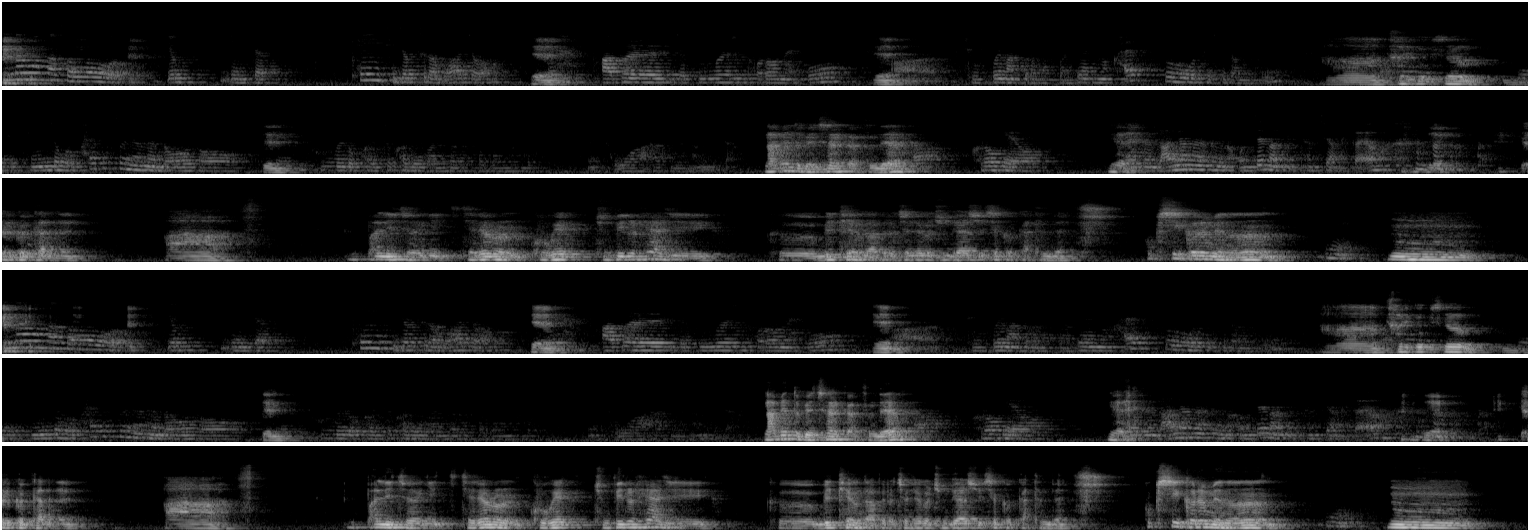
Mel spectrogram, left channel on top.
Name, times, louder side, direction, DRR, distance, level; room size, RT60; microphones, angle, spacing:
voice 1, 0.0-1.3 1.7-1.8 2.2-2.7 3.5-5.0 5.4-8.4 8.9-9.4 9.6-12.8 13.3-14.4 15.1-17.6 18.0-20.5 21.1-22.6 24.4-24.6 25.0-25.7 26.5-30.1 30.8-31.2 43.7-44.1, left 1 dB, 30° left, 1 dB, 0.4 m, -45 dB
voice 2, 8.7-9.0 13.2-14.7 15.0-15.2 17.9-18.1 22.9-24.3 26.3-26.6 29.5-29.6 30.4-31.2 32.1-33.0 34.0-37.6 38.3-41.5 42.0-43.3 44.4-45.2, right 3 dB, 85° right, 6 dB, 0.3 m, -28 dB
2.8 x 2.1 x 2.8 m, 0.92 s
head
